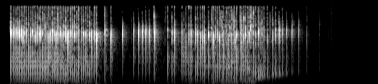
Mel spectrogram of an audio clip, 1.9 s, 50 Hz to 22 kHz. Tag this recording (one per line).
trump
embouchure
breaking
amek
farts
noise
bottom
flatus
c720
wind
rectal
bowel
brew
josephson
flatulate
brewing
flatulence
gas
passing
flatulation
rectum
fart
farting
bathroom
